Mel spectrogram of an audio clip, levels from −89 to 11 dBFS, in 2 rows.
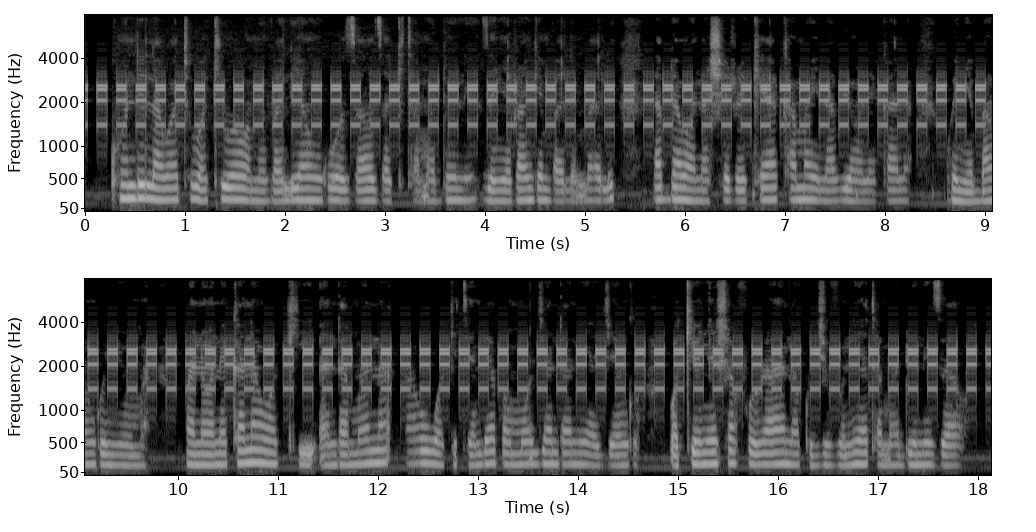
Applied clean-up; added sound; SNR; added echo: none; Telephone; 2 dB; none.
